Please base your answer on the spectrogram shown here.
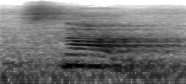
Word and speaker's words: snarl: Snarl. S-N-A-R-L. Snarl. Here R is silent, children.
